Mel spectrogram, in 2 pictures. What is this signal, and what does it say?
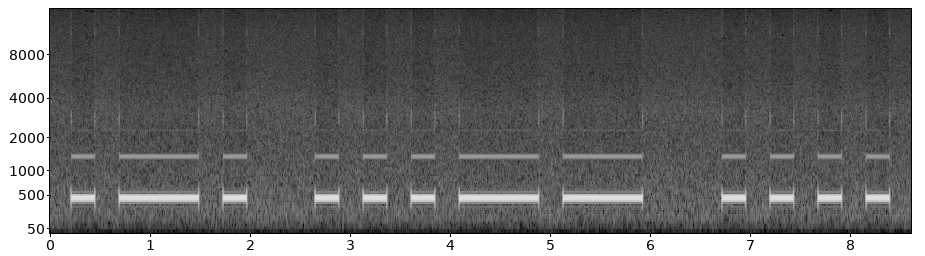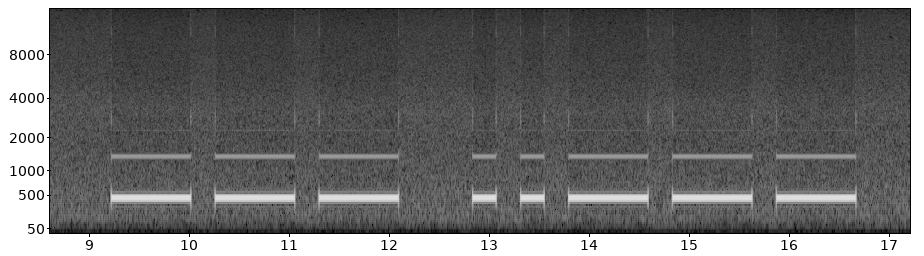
Morse code, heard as a keyed tone, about 5 wpm, 460 Hz. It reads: R3HO2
